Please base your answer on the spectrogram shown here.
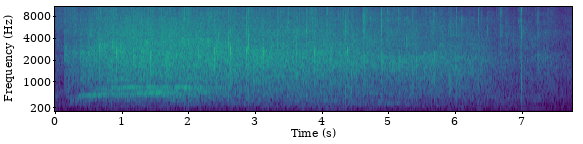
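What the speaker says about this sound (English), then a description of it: "Can I get one more applause for Loren Seldarovic?" Sustained applause for a debate speaker at the final of an international debate tournament in Ljutomer, Slovenia, swelling early, holding steady, then thinning toward the end, with a faint voice briefly heard near the start.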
